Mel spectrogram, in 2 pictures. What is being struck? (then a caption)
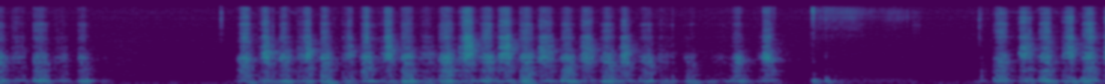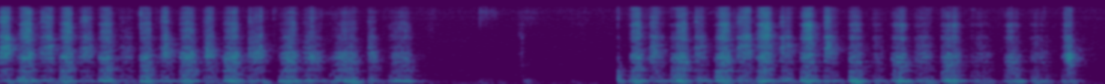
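Cardboard scratch-off ticket and metal coin. A cardboard scratch-off lottery ticket, a thin flat card held flat on a table, is scratched continuously with the edge of a metal coin. Three long bursts of dense, rapid rasping strokes, heavy in the low end with a dry papery texture, are separated by short quiet pauses.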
